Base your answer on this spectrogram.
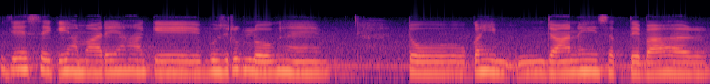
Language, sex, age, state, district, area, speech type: Hindi, female, 30-45, Uttar Pradesh, Lucknow, rural, spontaneous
